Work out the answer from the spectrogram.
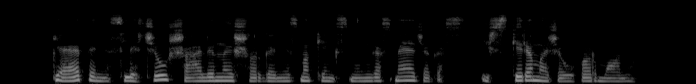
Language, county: Lithuanian, Šiauliai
